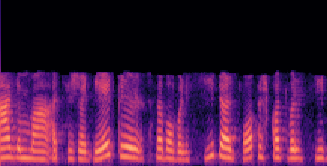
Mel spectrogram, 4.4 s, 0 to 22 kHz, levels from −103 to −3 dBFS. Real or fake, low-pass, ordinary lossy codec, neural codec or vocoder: fake; 3.6 kHz; MP3, 32 kbps; autoencoder, 22.05 kHz, a latent of 192 numbers a frame, VITS, trained on one speaker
